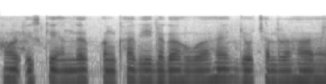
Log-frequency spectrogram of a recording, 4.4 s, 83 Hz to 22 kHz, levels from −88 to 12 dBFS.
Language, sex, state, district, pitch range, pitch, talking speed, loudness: Hindi, male, Jharkhand, Ranchi, 100-110 Hz, 105 Hz, 165 wpm, -18 LUFS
